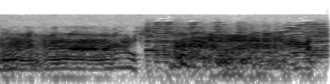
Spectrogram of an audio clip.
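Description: Big green army trucks, prime movers loaded with equipment, radar and mortar gear, drive past in a parade. Their heavy Leroy diesel engines give a loud, continuous low growl that drops out briefly once before surging back.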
